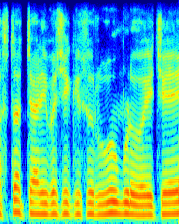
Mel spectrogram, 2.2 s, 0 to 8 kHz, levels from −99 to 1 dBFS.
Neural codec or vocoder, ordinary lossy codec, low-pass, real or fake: codec, 16 kHz, 16 kbps, FunCodec, trained on Chinese and English, 50 frames a second; Opus, 32 kbps; 7.2 kHz; fake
